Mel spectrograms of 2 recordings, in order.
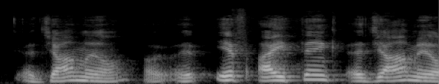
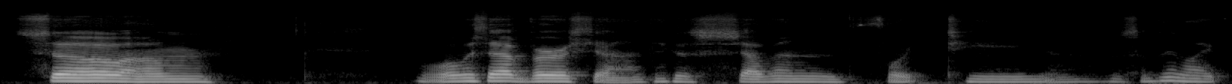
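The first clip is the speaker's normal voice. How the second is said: halting, low mumble full of ums; mock hesitant droning, trailing very soft; slow, boring lecturer; 3 semitones lower, 4 dB quieter than usual. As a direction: imitate a dull teacher groping for the verse. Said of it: "if you talk too slow, it's kind of boring".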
